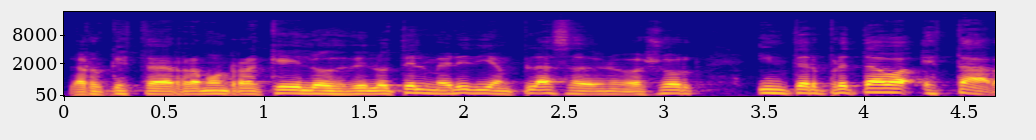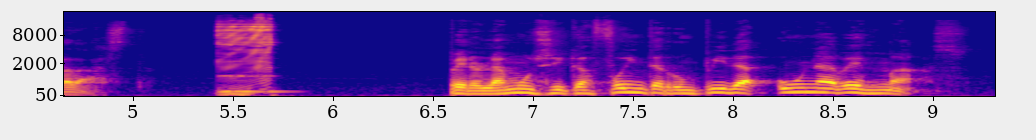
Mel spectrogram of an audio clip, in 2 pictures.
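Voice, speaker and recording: A man's voice: mid-range voice, dark tone. A man with a Rioplatense Argentine accent tells a scripted story in a conversational, explanatory way, with colloquial asides. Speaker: storyteller host.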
